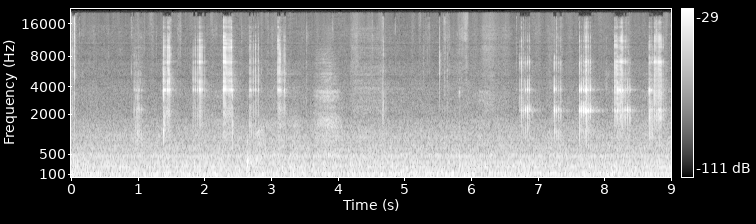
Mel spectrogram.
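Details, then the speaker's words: Craftsman 1/2-inch drive ratchet after cleaning and greasing: only faint, soft, evenly spaced clicks when cycled, no grating or dry rasp; healthy, well-lubricated ratchet. "now let's give it a test all right so engage it and you can't even hear that"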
